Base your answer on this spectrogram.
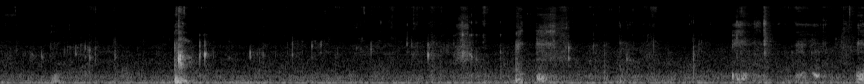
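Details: Ume and her daughter Roku, female French Bulldogs, biting a deer antler; irregular crunching clicks with a sharp loud crack early on and several grinding bursts later, over low steady background noise.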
